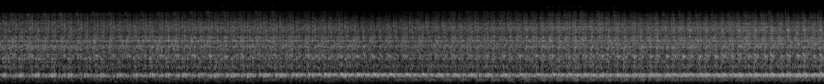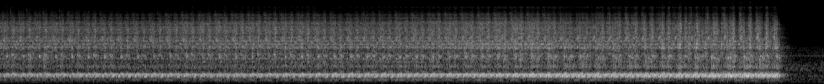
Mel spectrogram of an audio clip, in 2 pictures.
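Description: Wood lathe turning a giant silky oak bowl, the gouge chattering and bouncing on a knot, producing a steady rapid mechanical rattle over a continuous hum that slowly grows louder before cutting off abruptly.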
